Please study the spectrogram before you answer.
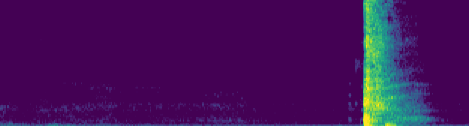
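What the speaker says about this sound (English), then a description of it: "Sorry, I had to sneeze." A single sharp sneeze bursts out close by after a near-silent pause, preceded only by a faint soft sound.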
